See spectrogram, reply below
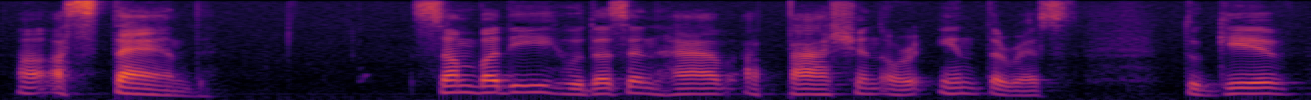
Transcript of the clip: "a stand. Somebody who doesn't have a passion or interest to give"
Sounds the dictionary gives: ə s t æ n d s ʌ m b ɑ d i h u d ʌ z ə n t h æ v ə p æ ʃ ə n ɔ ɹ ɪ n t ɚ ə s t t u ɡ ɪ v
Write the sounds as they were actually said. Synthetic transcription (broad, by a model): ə s t æ n d s ʌ m b ɑ d i h u d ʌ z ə n t h æ v ə p æ ʃ ə n ɔ ɹ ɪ n t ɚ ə s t t u ɡ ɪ v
